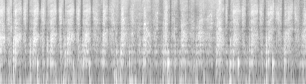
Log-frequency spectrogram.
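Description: Fingers and nails scratch and rub the glossy back cover of an upright large paper hardcover cookbook, then scratch along the edge of its front cover. The result is a steady run of quick, dry rasping strokes with a papery, woody body and a thin bright hiss, marked by short sharper scrapes throughout.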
